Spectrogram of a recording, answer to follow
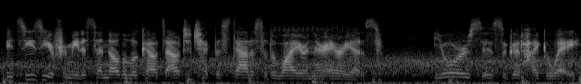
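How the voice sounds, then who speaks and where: Wry, easygoing American woman lookout supervisor, low-voiced, naturalistic game dialogue over noisy walkie-talkie. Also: fast. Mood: businesslike. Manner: dry, teasing, conversational. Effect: walkie-talkie radio. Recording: noisy radio with ambience.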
